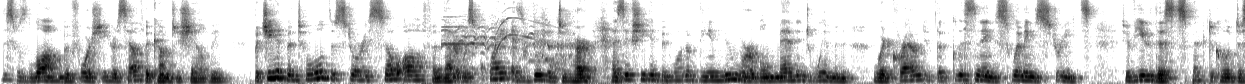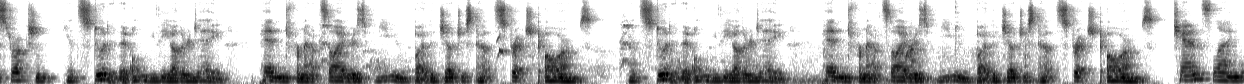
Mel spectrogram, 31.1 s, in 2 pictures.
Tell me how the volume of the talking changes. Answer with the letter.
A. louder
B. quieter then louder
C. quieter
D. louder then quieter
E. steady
E.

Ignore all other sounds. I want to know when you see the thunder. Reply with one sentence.
You can't hear the thunder here.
